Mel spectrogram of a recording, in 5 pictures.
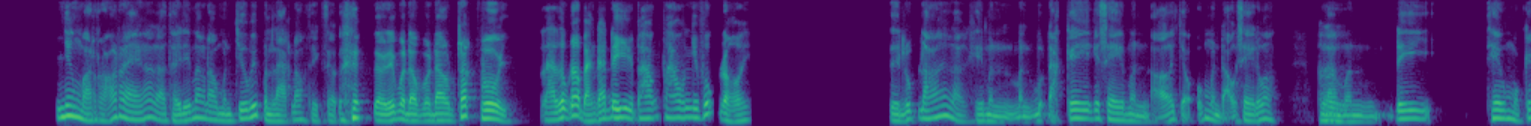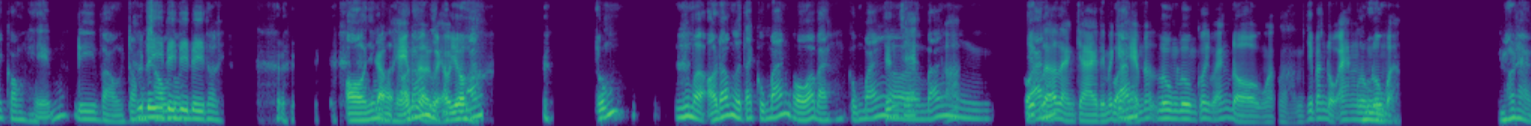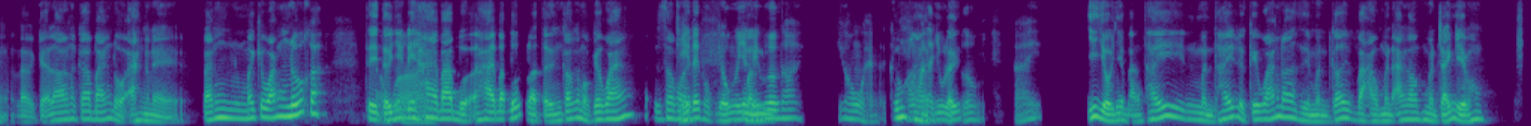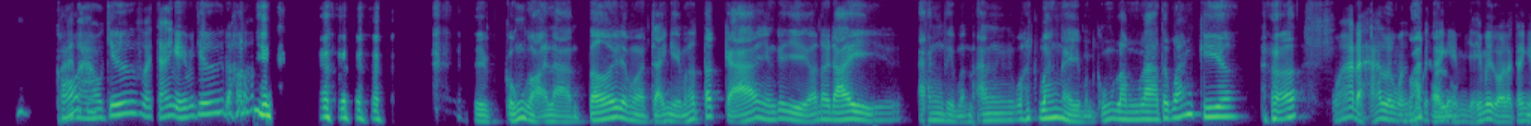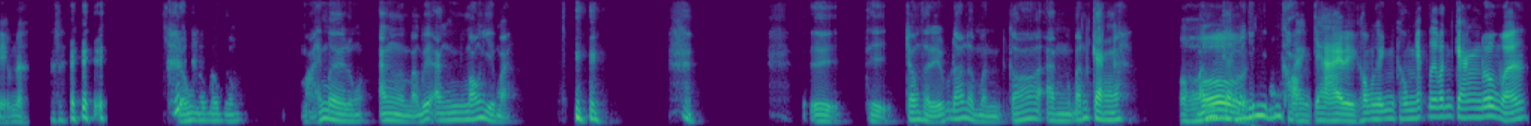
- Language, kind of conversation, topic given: Vietnamese, podcast, Bạn có thể kể về một lần bạn bị lạc khi đi du lịch một mình không?
- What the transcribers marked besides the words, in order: laugh; tapping; laugh; chuckle; laughing while speaking: "Ừ"; other background noise; laughing while speaking: "đó"; laugh; laugh; laugh; laugh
